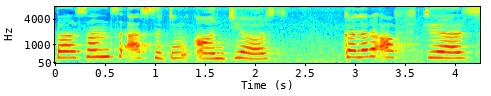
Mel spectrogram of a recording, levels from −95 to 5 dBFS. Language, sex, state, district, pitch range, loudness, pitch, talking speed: English, female, Punjab, Fazilka, 295-355 Hz, -13 LUFS, 315 Hz, 125 wpm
